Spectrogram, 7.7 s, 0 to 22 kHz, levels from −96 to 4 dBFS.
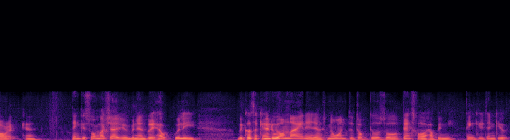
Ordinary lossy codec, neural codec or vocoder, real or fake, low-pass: none; codec, 16 kHz, 2 kbps, X-Codec, HuBERT features, trained on balanced general audio; fake; none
